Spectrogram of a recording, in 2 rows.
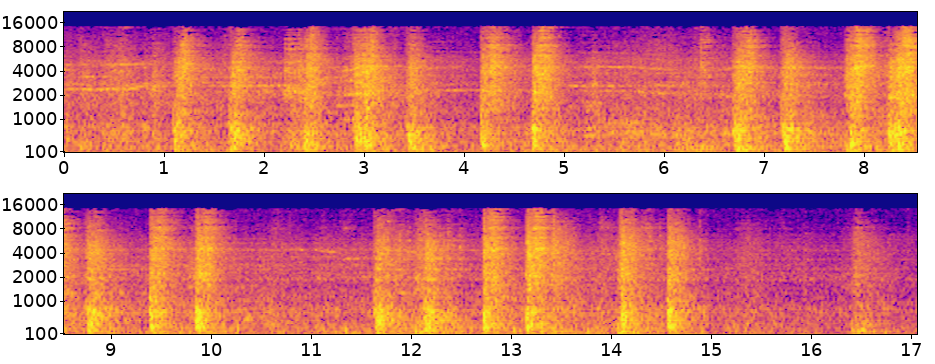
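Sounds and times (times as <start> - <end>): train rolling rumble: 0.0 - 17.0
train wheels clacking over rail joint: 0.4 - 5.0, 6.1 - 10.2, 11.6 - 15.0.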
